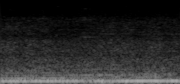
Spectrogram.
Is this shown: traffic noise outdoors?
yes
